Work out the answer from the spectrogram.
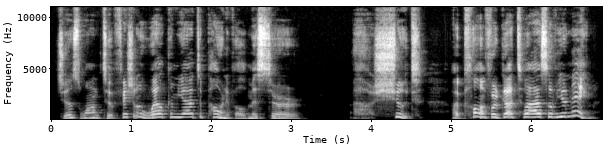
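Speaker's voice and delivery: friendly big-sister country voice; Applejack's country accent. Acted. Applejack sending her sister to the farm, Southern accent.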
